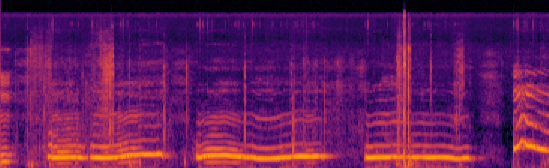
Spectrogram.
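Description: A person humming in three long, slightly wavering held notes, then a shorter note that rises and falls near the end. A sharp knock sounds about five seconds in.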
